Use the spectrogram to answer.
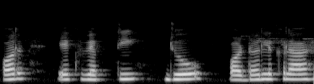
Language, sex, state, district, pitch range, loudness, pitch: Hindi, female, Gujarat, Valsad, 230-250 Hz, -17 LUFS, 240 Hz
